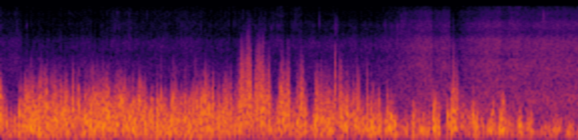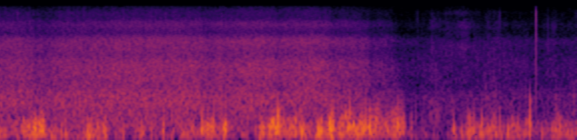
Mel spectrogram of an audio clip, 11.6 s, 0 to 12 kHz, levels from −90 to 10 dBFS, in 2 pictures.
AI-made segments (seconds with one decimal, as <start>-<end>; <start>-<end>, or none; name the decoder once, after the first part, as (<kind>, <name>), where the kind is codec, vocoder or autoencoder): none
